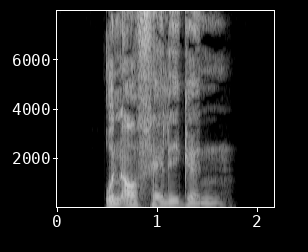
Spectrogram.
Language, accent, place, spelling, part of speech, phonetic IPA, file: German, Germany, Berlin, unauffälligen, adjective, [ˈʊnˌʔaʊ̯fɛlɪɡn̩], De-unauffälligen.ogg
- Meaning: inflection of unauffällig: 1. strong genitive masculine/neuter singular 2. weak/mixed genitive/dative all-gender singular 3. strong/weak/mixed accusative masculine singular 4. strong dative plural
